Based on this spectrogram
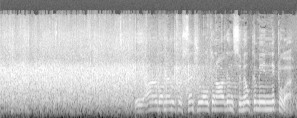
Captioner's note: applause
